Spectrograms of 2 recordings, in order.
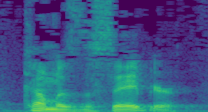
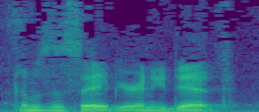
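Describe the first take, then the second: First: Said in the usual way. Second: "Come as the Savior" repeated lower and much softer; hushed, reflective repeat; soft echo. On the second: Shown as a demonstration. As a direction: let the words sink in quietly. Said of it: "repeated softly".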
